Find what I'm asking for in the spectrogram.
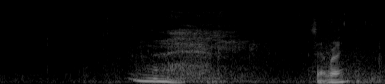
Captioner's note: sighs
